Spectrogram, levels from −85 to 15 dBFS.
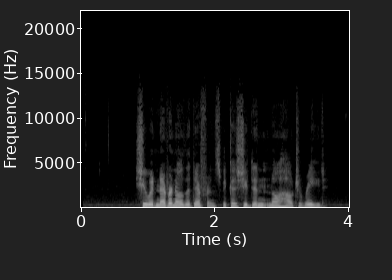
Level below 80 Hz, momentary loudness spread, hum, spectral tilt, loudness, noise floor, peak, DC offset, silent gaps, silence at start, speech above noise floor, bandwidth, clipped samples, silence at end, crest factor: -64 dBFS; 10 LU; none; -6 dB/octave; -30 LUFS; -66 dBFS; -14 dBFS; under 0.1%; none; 0.8 s; 36 dB; 13 kHz; under 0.1%; 0.4 s; 16 dB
